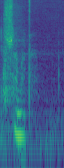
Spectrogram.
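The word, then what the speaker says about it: shamatha: And with this uh you pronounce uh like shamata.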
